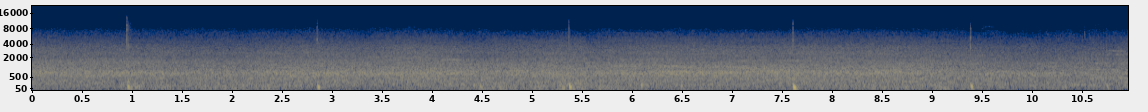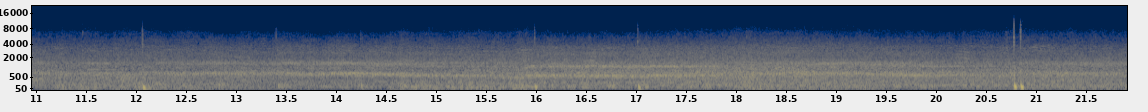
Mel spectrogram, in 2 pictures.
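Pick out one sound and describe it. A football is kicked with short dull thuds.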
